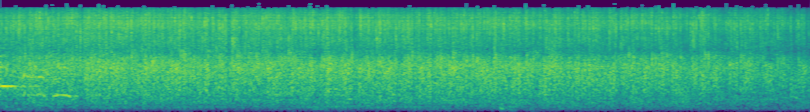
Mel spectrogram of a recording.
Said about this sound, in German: Genau so ist es. Das ist ein Applaus wert, ja.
